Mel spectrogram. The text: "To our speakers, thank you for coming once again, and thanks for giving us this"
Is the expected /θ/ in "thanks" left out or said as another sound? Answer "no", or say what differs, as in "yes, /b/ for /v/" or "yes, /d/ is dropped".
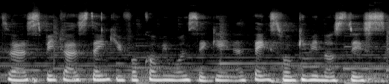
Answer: no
